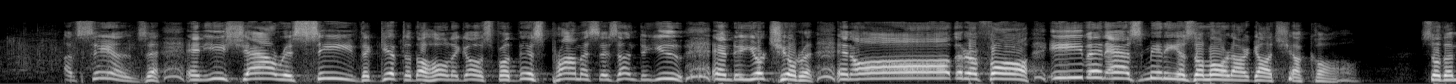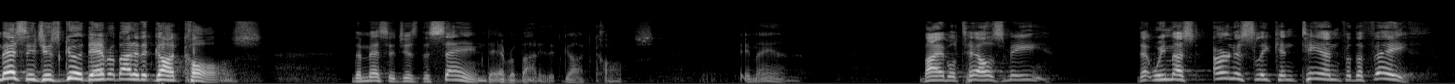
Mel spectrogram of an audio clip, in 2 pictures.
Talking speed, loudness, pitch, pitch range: 145 wpm, -16 LUFS, 225 Hz, 200-260 Hz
